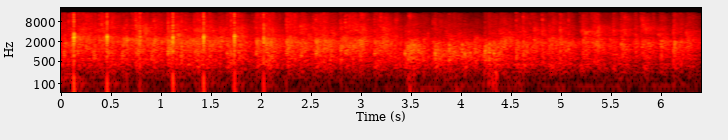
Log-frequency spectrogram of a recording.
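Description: A crowd applauds steadily for several seconds, dense overlapping claps forming a broad wash of noise with a few sharper individual claps standing out at the start.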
